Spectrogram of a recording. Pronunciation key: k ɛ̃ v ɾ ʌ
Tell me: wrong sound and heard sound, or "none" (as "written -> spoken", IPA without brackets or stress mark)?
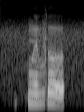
k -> kʷ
